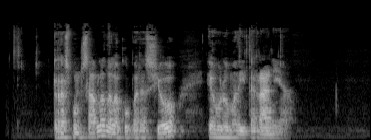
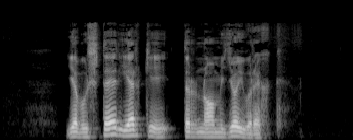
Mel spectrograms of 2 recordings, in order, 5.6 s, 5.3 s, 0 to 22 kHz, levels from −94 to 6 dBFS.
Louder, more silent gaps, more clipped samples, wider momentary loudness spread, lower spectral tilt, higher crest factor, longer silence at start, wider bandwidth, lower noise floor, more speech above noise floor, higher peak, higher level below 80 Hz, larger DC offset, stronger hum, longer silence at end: second, -25 LUFS vs -22 LUFS; neither; neither; about the same, 8 LU vs 10 LU; about the same, -5 dB/octave vs -6 dB/octave; about the same, 22 dB vs 18 dB; second, 0.8 s vs 1 s; about the same, 11 kHz vs 11.5 kHz; second, -71 dBFS vs -88 dBFS; second, 46 dB vs 68 dB; about the same, -4 dBFS vs -6 dBFS; first, -52 dBFS vs -60 dBFS; neither; neither; about the same, 1.2 s vs 1.3 s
